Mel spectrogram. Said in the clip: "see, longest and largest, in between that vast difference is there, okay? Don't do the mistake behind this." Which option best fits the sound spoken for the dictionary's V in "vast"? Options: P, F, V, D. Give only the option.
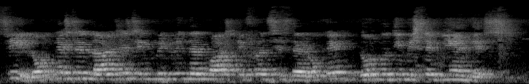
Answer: P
